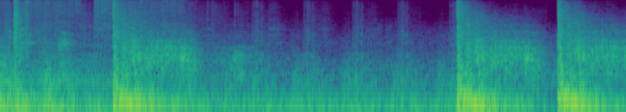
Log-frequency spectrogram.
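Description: Gunfire in the video game E.Y.E.: Divine Cybermancy, loud booming shots at irregular intervals, each leaving a rumbling decay over continuous background noise.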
